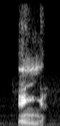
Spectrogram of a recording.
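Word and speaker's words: Ng: It's N-G. – Ing. – Ing? – Ing, yeah. – Ing Lee? – Sounds like only something. – No, well, I had a teacher with a name N-G, and his name was Mr. Ing.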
